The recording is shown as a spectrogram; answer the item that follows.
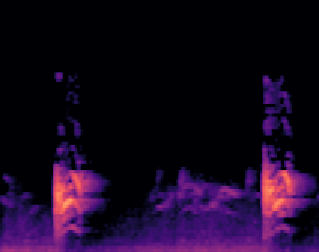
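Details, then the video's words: Fledgling sunbird giving two sharp, very high-pitched chirps about two seconds apart, each a brief bright note with a short trailing tail, against a quiet background with faint higher whistling between them. "Sogon trotolan paling gacor"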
